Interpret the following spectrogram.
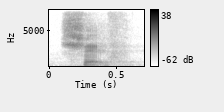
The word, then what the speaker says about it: chèvre: So the end's that kind of Yeah. So that's why I say to stay safe, just say the first syllable. Let's just call it chèvre.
